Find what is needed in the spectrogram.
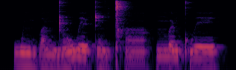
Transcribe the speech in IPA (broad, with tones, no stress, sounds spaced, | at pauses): w ĩ˩ b a˩ ŋ ɖ õ˩˥ w e˧ ʈ ẽ˩ ǀʰ ã˩ | n̪ ʌ˧ ɳ kʷʼ e˧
